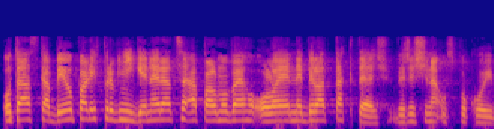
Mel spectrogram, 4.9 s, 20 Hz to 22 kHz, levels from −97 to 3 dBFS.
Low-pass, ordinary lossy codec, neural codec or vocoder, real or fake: none; none; none; real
